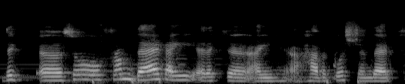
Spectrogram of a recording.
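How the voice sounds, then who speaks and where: A woman's voice: on the low side, normal speed, a little mellow, highs cut off, soft background music. A woman interviewing a guest, encouraging and full of short acknowledgements. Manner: encouraging, many short backchannels. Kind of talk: casual conversational interview.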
